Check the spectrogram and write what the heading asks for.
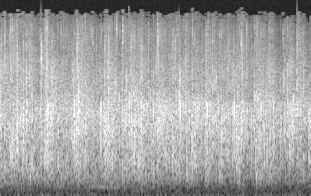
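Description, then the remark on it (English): An audience bursts into sustained applause mixed with scattered shouts during a sermon, a dense, steady wash of clapping for a few seconds without any single voice standing out. “Yeah, you can shout if you want. Sounds like you want it.”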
